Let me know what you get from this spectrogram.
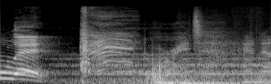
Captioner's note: chuckling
